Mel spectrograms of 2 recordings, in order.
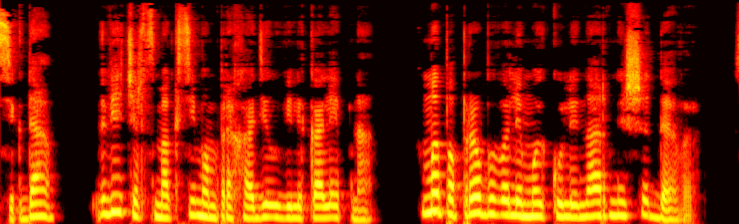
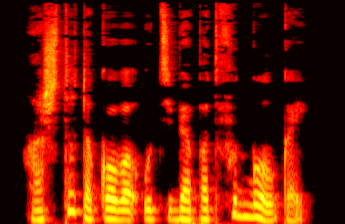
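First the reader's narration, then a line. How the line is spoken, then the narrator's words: Sighing. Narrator (Russian): Я вздохнула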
